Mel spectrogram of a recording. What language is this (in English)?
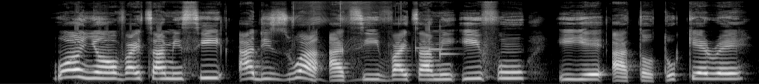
Yoruba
